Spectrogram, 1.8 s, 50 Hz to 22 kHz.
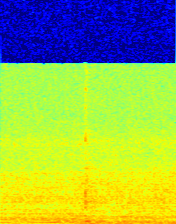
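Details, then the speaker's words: Radon mitigation fan running at about 1 inch static pressure with pipe on top, no noise suppressor fitted: a steady hum with low tones under rushing air from the open exhaust pipe. Loud exhaust discharge noise. "There's the noise we got. We'll even do it with some pipe on the top. So you can imagine if that was next to your deck or something like that, that might be annoying."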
